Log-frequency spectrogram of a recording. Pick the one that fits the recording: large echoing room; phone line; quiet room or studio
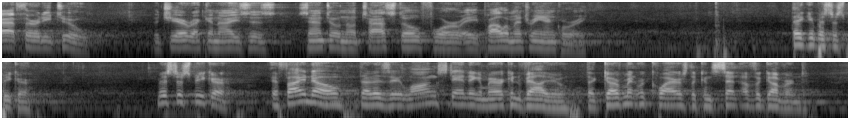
large echoing room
